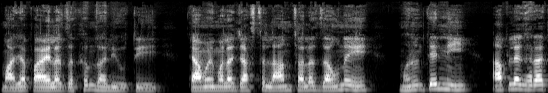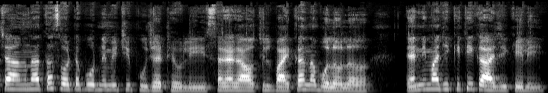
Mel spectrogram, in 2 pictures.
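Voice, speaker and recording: A man voicing a calm, persuasive young married woman from a TV serial, speaking earnestly as he retells the scene. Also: fairly high pitch, a little fast, lightly acted. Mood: coaxing.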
